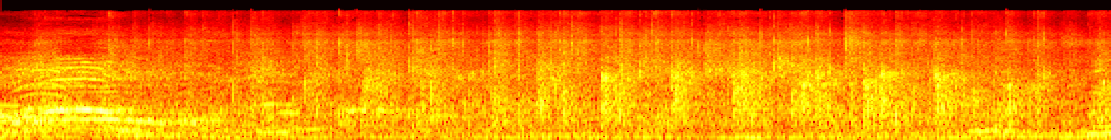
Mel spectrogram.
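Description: An audience at an outdoor church gathering in Baseco, Tondo, Manila, clapping steadily throughout, a dense mass of hand claps at moderate volume with no pauses.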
